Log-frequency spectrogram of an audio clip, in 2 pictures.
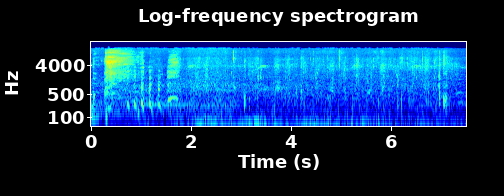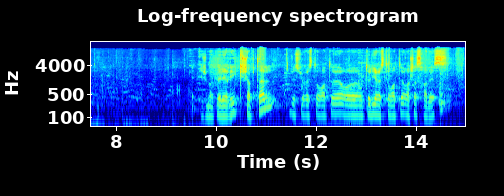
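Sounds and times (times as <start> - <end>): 
speech: 0.0 - 0.4, 9.8 - 14.8
laughter: 0.0 - 1.9
low outdoor rumble: 0.9 - 9.0
donkey hooves clip-clopping over hard ground: 1.8 - 9.9.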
